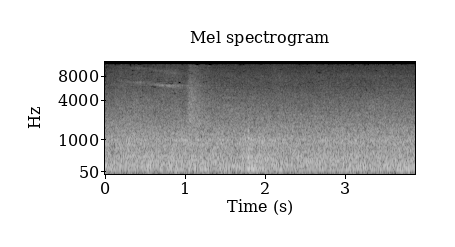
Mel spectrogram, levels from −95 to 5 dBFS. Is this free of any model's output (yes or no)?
no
